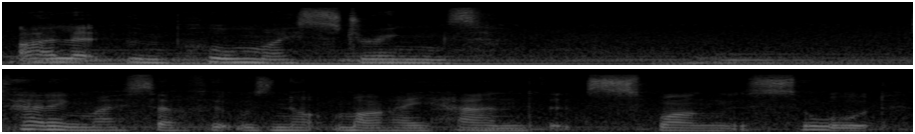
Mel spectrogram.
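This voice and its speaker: An actress playing a grave, remorseful young warrior woman in a fantasy video game, speaking in a slow, solemn, confessional way. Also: lowish voice, lightly acted. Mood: bitter remorse. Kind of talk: dramatic fantasy game acting. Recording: dramatic music under the voice. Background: loud music.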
